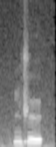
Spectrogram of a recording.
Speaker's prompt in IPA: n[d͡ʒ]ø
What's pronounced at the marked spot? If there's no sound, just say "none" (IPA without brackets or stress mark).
d͡ʒ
